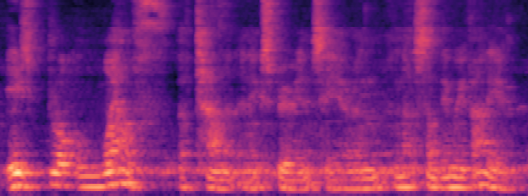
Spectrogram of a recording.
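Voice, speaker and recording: A man teaching a class and leading a simulation game, talking in a brisk, directive way, recorded from a distance in a classroom. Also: on the low side, background noise. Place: school classroom. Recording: echoey room, mic far off.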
